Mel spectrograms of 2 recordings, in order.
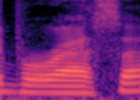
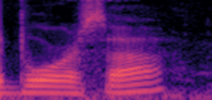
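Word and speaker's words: Bourassa: I say Barassa. I suppose I could say Borassa, right? That's the proper pronunciation.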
